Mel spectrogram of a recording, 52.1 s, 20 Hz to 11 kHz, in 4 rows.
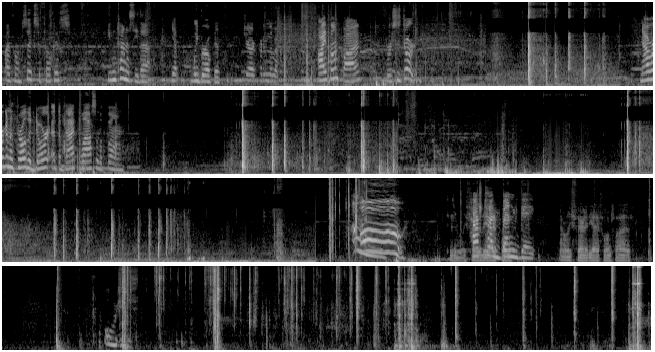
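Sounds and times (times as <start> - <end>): phone body cracking and crunching: 32.6 - 33.2, 41.4 - 46.9.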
